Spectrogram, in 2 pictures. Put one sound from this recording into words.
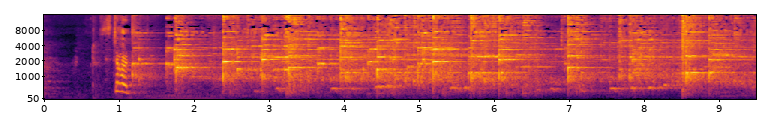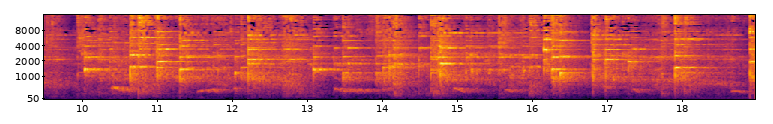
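Metal bowls ring with bright pitched notes as they are struck, playing a tune.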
